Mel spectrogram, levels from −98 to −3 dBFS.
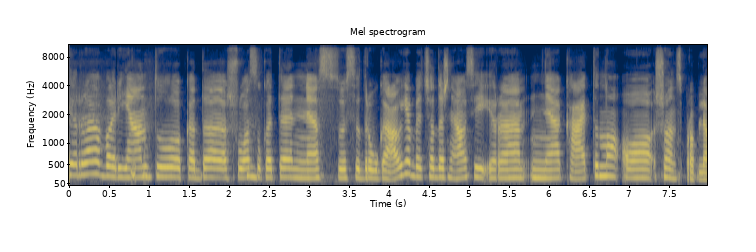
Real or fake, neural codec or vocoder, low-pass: real; none; 9.9 kHz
